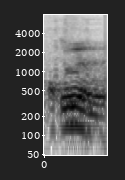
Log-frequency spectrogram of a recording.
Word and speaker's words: Catuhe: Je prononce bien, Catu, parfait, qui vient de l'Université de Bretagne Sud,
